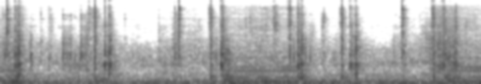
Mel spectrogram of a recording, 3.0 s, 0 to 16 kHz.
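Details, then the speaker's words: BMW 330Ci ClubSport driver's seat, fault code for an open circuit in the seat carriage hall sensor: sharp irregular clicks about every half second with faint motor hum; the seat switch is faulty and must be double-clicked. "you have to keep double clicking it it's playing up but he actually told me about that"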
